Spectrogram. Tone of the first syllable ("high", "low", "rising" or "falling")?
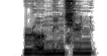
low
